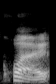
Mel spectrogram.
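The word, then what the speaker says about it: 会: because that kwai character is usually pronounced hui but when it's pronounced quai i know it has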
